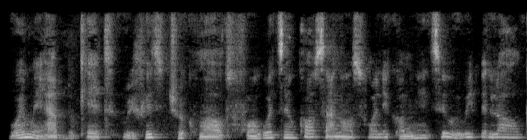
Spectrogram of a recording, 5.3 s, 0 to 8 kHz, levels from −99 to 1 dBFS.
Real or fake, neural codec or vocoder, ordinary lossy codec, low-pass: fake; codec, 24 kHz, 0.9 kbps, WavTokenizer, medium speech release version 1; MP3, 64 kbps; 7.2 kHz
